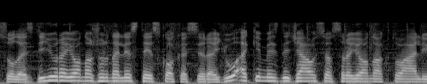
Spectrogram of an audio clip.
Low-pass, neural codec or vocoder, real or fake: 7.2 kHz; none; real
